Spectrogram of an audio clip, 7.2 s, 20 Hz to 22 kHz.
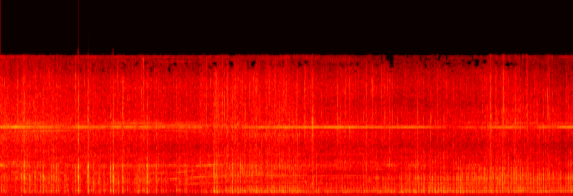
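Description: Simulated warplane engine sound from an ESS-Air sound unit in a flying RC P-47, coming out rough and crackly, as if breaking up, which the pilots take for abnormal. A thin steady high tone sounds throughout.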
